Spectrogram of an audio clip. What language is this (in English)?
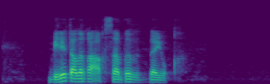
Bashkir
